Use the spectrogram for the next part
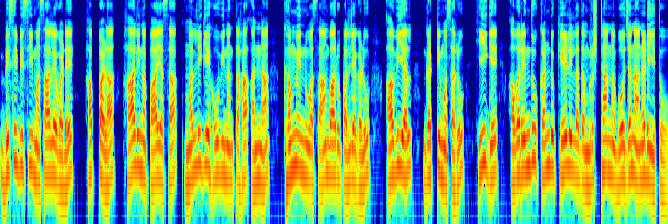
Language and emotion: Kannada, neutral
